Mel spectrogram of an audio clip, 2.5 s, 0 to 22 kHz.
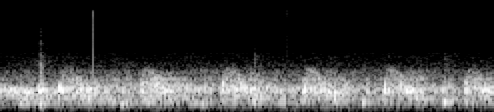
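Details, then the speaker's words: Fetal heartbeat on Doppler at a prenatal appointment in a pregnancy after a previous ectopic pregnancy: fast, regular whooshing pulses about 150 a minute, described as good and strong, in the 150s throughout. "it was a good stronger feed it was no 150 still so he's been in the 150s about the whole time"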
